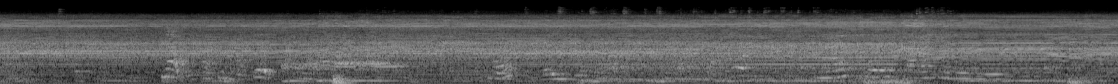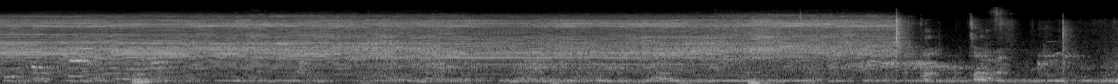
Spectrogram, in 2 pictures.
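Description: Electric hair clippers running steadily as they cut hair at the back of a boy's neck, switched off suddenly near the end.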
